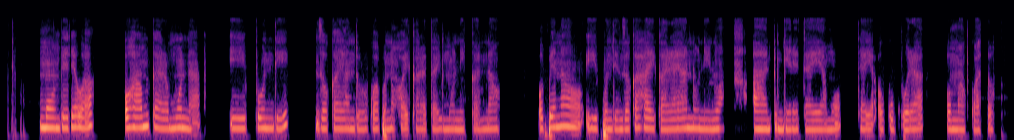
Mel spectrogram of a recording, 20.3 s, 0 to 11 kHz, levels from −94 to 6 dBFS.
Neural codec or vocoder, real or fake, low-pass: none; real; 7.2 kHz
